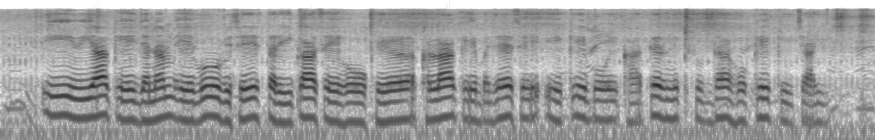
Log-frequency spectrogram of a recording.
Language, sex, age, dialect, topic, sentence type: Bhojpuri, male, 36-40, Northern, agriculture, statement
